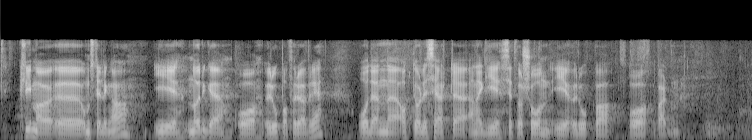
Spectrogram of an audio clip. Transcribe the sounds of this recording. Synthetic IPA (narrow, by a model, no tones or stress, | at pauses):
kʰliːmɑʊmst̪ɪlɪŋɑʔɪnɔɾɡəɔœʉɾuːpɑfɔɾøːʋɾɪ | ʔɔd̪ɛnɑ̰kt̪ʉɑlɪseːʈəɛ̰næɾɡiːsɪt̪ʋɑʂuːnn̩ɪœ̰ʉɾuːpɑ | ʔɔʋæɖɳ̩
